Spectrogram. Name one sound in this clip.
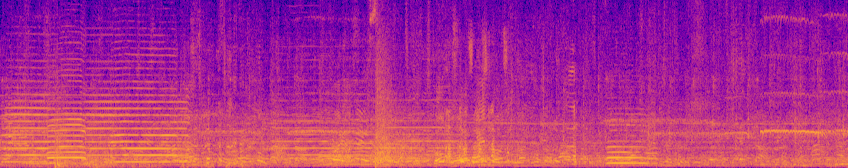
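A large crowd of men and women chants and shouts outdoors.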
